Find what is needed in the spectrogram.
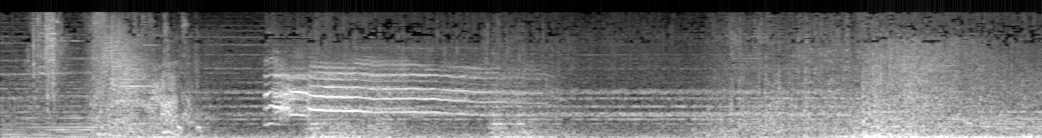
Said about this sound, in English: the whole factory explodes behind them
